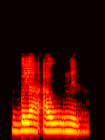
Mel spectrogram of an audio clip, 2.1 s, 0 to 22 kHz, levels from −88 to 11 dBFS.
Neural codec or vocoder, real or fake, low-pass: codec, 16 kHz, 4.8 kbps, FACodec; fake; 5.4 kHz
